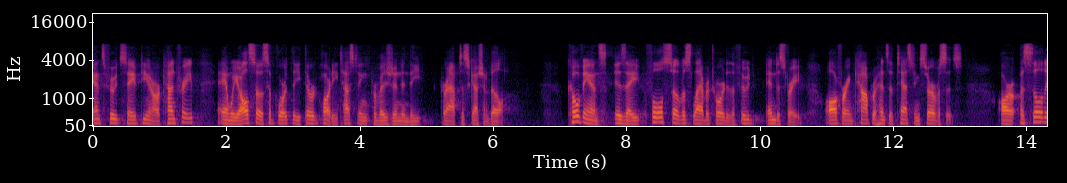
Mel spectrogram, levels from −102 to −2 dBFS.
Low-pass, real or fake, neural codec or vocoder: 7.2 kHz; fake; codec, 16 kHz, 0.8 kbps, ZipCodec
